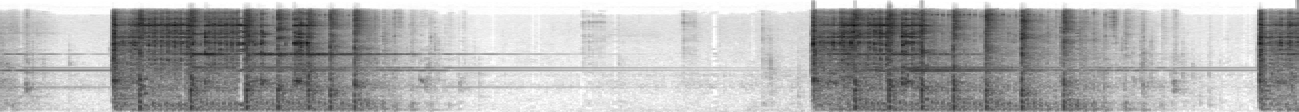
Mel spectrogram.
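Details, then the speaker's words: Old Rockwell two-stroke snowmobile engine salvaged from a barn, on a stand, with carburetor parts just cleaned, adjusting air-fuel mix screws at idle. Two short harsh bursts that fade instead of settling. Rough idle, seems to be getting too much fuel. "sounds like it's getting a little too much fuel"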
